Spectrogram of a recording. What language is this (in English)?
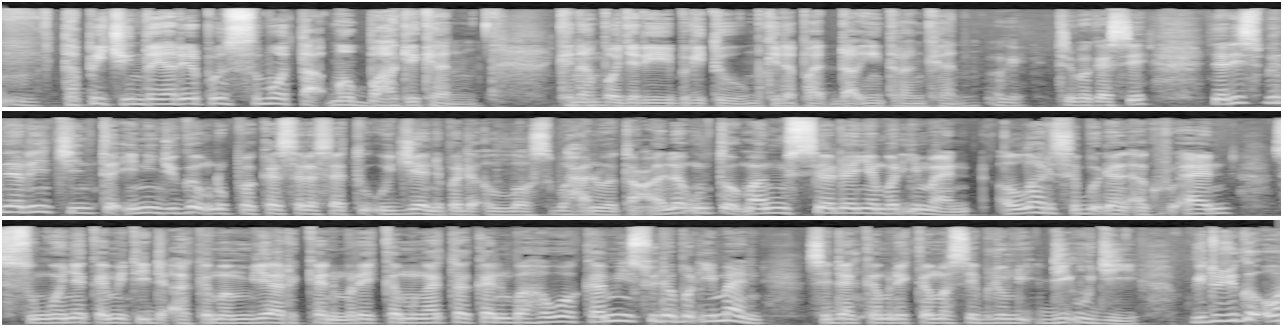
Malay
